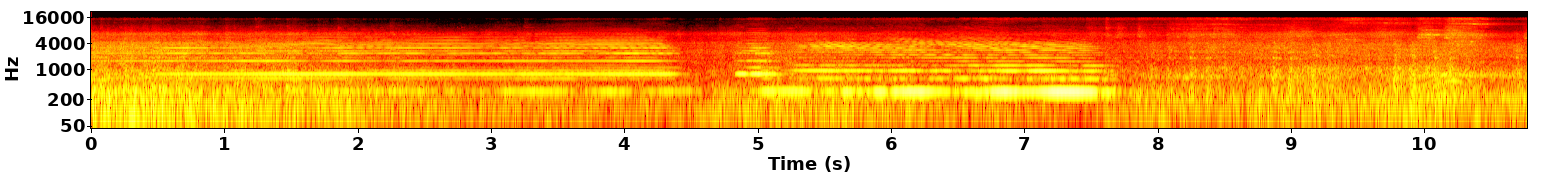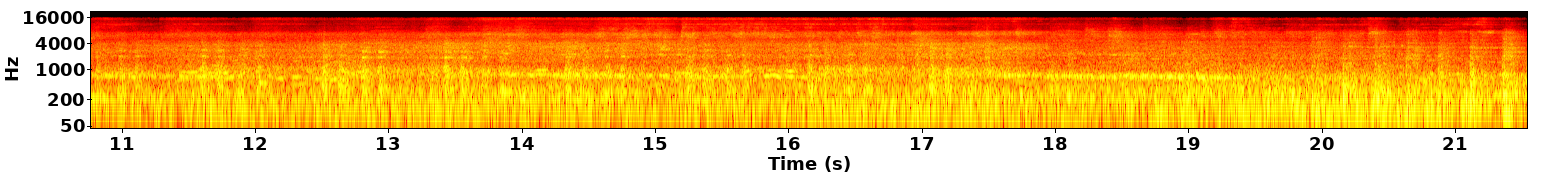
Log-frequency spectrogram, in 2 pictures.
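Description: A train horn sounds for about four seconds, breaks off briefly and sounds again louder for about three seconds. After that comes the steady rumble and clickety-clack of wheels over rail joints as a freight train of open wagons and a suburban EMU local pass on neighbouring tracks.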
